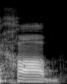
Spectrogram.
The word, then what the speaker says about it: ख्वाब: होता ख्वाब होता है यह लिखा तो ख्वाब जाता है मगर वह जो है उसकी आवाज नहीं होती उसके साथ नहीं होते उसकी आवाज नहीं निकालनी साइलेंट करना है इसको पढ़ना है ख्वाब ख्वाब ख्वाब इस तरह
